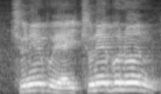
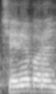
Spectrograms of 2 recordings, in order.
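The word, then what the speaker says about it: Genève: 제네바 성경은 피에 메리 통치 시기에 주네부는 이 프랑스식 발음이고 제네바는 영어식 발음입니다.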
